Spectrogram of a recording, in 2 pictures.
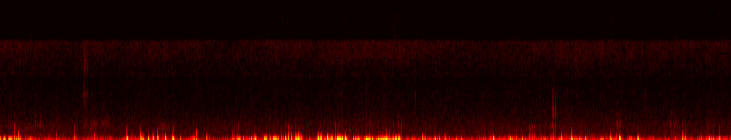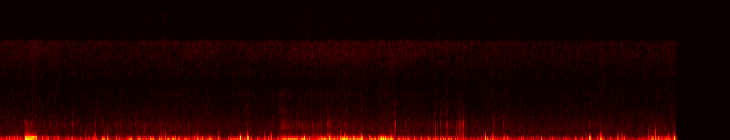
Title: Kunimitsu Tezuka’s stomach growling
